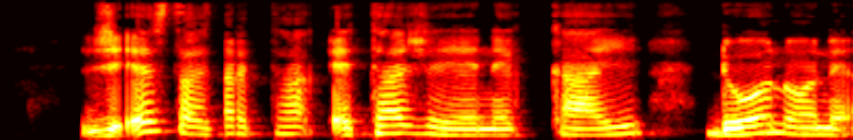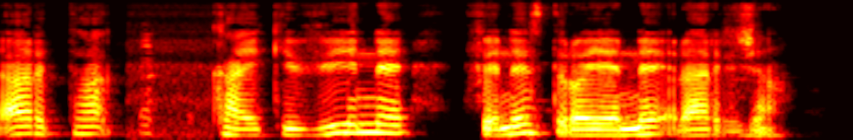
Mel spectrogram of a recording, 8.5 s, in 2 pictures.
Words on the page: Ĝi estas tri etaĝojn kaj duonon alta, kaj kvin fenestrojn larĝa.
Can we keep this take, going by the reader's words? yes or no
no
